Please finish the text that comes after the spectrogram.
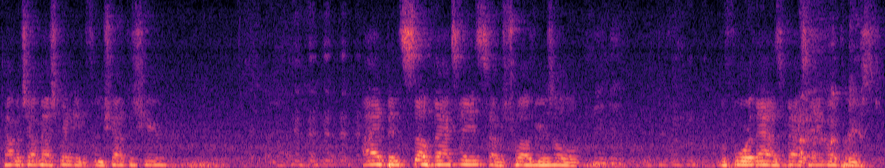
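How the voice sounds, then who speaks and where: A young man with a high voice works through a stand-up set in a deadpan, self-deprecating way. He lifts his voice when he acts out other people. The sound is roomy and distant, with a loud club ambience behind him. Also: brisk, pauses often. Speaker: stand-up comedian. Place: comedy club stage. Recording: echoey club, mic heard from far, audience noise.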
